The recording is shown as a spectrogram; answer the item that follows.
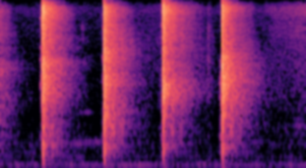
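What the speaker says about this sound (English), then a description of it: "be happy, clap your hands like this." Four sharp hand claps in a steady, evenly spaced rhythm, close and crisp, over a faint low hum with no talk.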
